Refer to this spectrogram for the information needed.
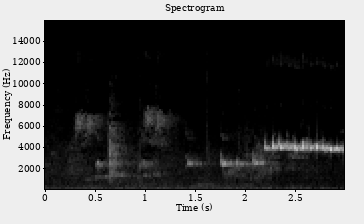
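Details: Ashy drongo singing in full tembakan style: a mix of short clear whistles and slurred notes, then a steady fast-pulsed whistle held on one high pitch, with a faint low hum underneath.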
